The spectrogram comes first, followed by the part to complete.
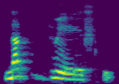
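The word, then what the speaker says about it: न द्वेष्टि: Nadveshti. And na, take half da as aghata. We have to take it because these two words are within the same charana.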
